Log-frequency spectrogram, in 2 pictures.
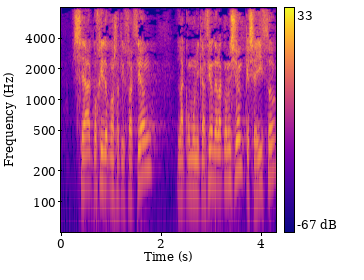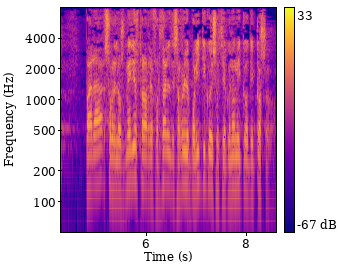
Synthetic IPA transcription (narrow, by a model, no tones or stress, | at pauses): seaːko̞xið̞o̞ko̞nsat̪isfakθjo̞n | lakomũnikaθjo̞nd̪e̞lako̞misjõ̞ŋke̞se̞iθo̞ | paɾaso̞βɾe̞lo̞zme̞ðjo̞spaɾare̞fo̞ɾθaɾeld̪e̞saro̞ʝo̞po̞lit̪ikoiso̞θjoko̞nõmikoðe̞ko̞so̞βo̰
